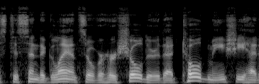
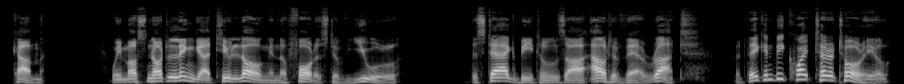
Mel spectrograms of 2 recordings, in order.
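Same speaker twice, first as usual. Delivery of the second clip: Mech's voice; 4 dB louder than usual. A narrator's reading. Mech explaining Amaya's nature to Asher, measured. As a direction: speak as the calm Ram Lord explaining.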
